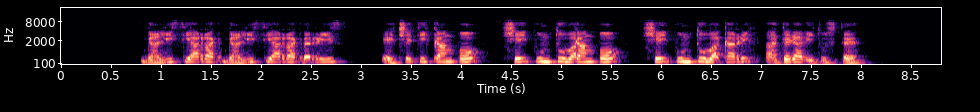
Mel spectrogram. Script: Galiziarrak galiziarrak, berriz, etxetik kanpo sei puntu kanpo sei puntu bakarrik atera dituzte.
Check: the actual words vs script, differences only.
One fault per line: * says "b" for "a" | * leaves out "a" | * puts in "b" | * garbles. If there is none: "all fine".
all fine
